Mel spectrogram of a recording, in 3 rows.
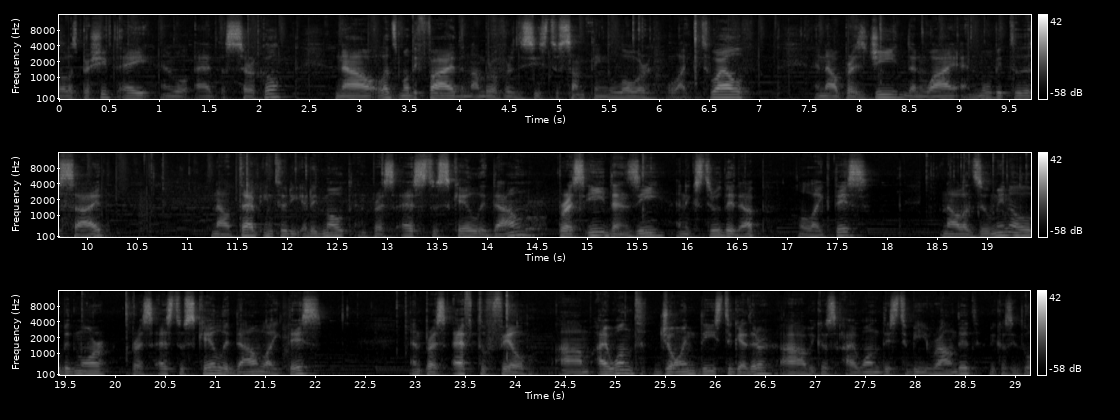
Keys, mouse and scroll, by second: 3.4 click, 4.6-6.3 drag, 8.1 g, 8.5 y, 10.5 click, 11.5 Tab, 12.8 s, 14.8 e, 15.4 z, 18.3 click, 18.3 shift+middle click, 18.6-19.3 scroll up 5, 19.3 shift+middle click, 20.0 s, 22.7 click, 23.8 f.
